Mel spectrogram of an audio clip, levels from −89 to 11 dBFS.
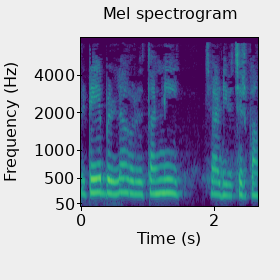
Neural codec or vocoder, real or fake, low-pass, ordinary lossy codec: vocoder, 44.1 kHz, 128 mel bands, Pupu-Vocoder; fake; 7.2 kHz; MP3, 32 kbps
